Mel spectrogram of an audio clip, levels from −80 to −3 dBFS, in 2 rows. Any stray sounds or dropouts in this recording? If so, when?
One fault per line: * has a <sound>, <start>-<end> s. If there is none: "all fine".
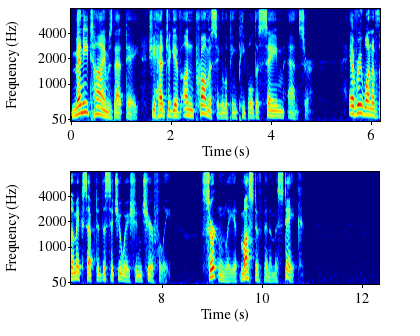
all fine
